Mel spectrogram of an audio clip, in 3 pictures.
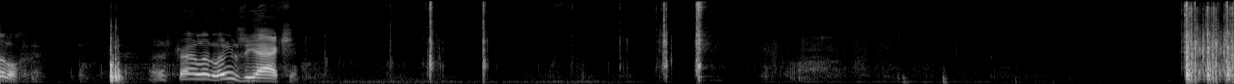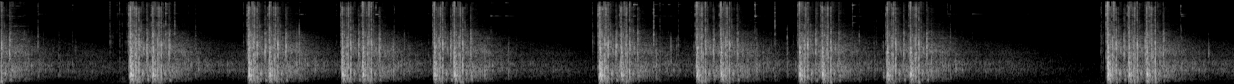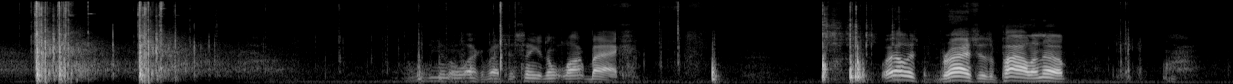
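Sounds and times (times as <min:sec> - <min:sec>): single gunshots with echo: 0:11.8 - 0:22.5, 0:23.4 - 0:26.8.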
